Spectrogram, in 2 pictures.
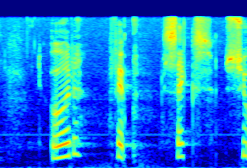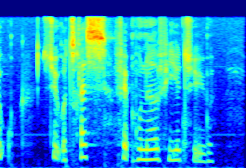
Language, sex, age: Danish, female, 36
